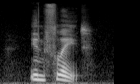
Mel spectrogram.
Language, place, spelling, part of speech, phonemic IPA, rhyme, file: English, California, inflate, verb, /ɪnˈfleɪt/, -eɪt, En-us-inflate.ogg
- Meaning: 1. To enlarge an object by pushing air (or a gas) into it; to raise or expand abnormally 2. To enlarge by filling with air (or a gas) 3. To swell; to puff up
